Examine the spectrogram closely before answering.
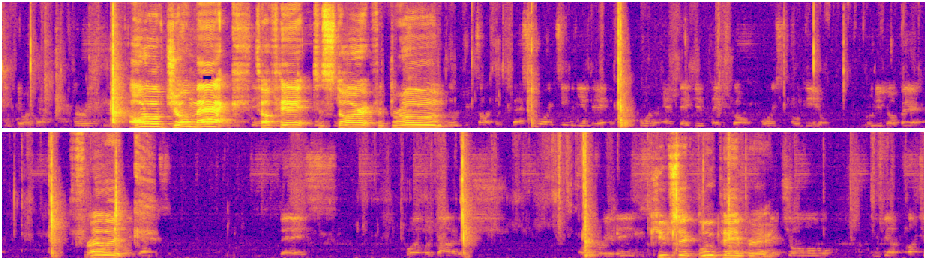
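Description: Trading cards slap and rustle softly as they are flipped through.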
